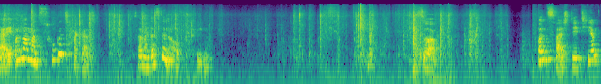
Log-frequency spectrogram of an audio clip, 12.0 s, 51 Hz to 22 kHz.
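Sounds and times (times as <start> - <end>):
paper envelope tearing: 0.3 - 4.3, 5.0 - 10.2.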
